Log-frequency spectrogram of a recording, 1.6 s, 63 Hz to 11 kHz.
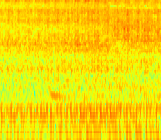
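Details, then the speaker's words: Suzuki mini van DA63/DA64 with K6A engine, being fixed for vibration at idle with the aircon on: with the idle-up checked and the aircon switched on, the small petrol engine idles evenly with no shaking or stumble. "io-on ko yung aircon Ha Ah wala siyang ano ah hindi siya n nanginginig"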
